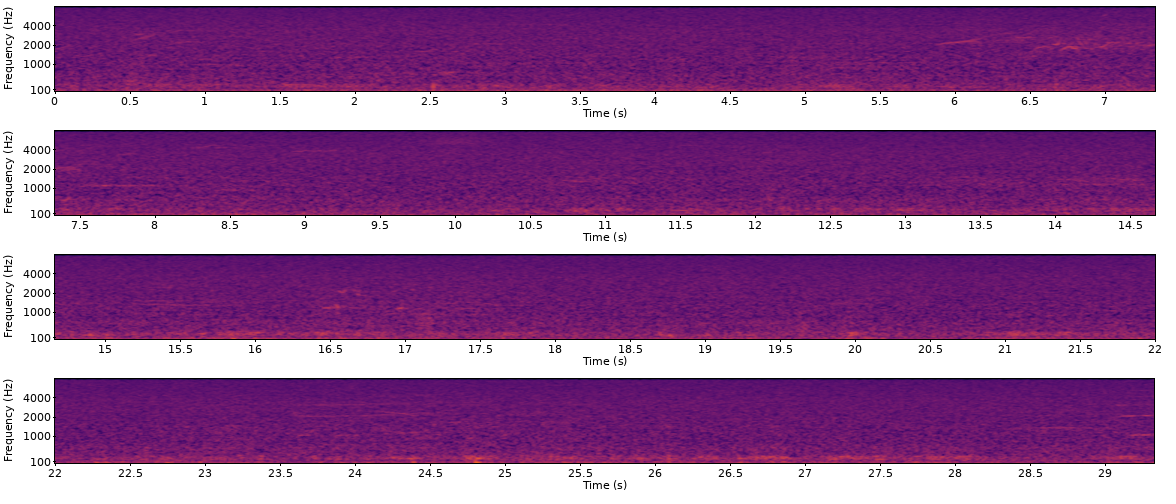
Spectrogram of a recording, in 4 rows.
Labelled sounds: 6.3	7.5	killer whale, 1.6 to 3.1 kHz

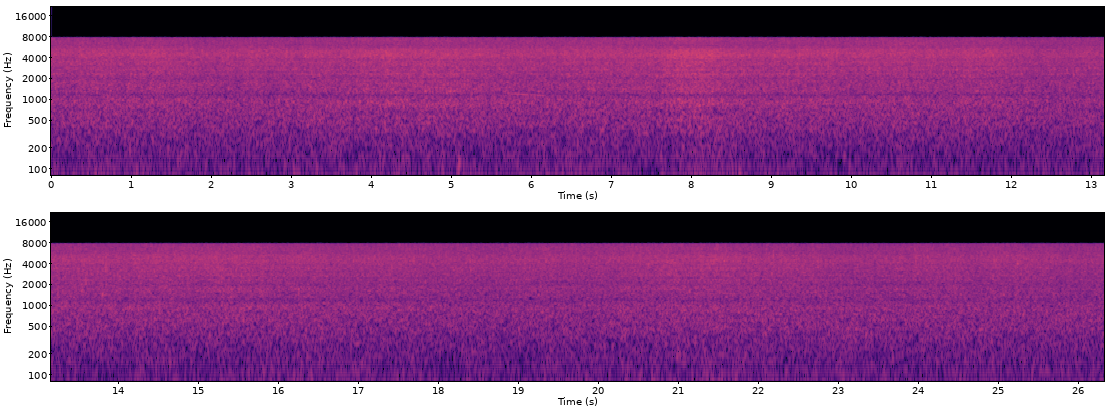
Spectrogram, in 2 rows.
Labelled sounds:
5.7	6.0	killer whale, northern resident, A clan, AA subclan, A01 pod, call N04, 1.1 to 1.2 kHz

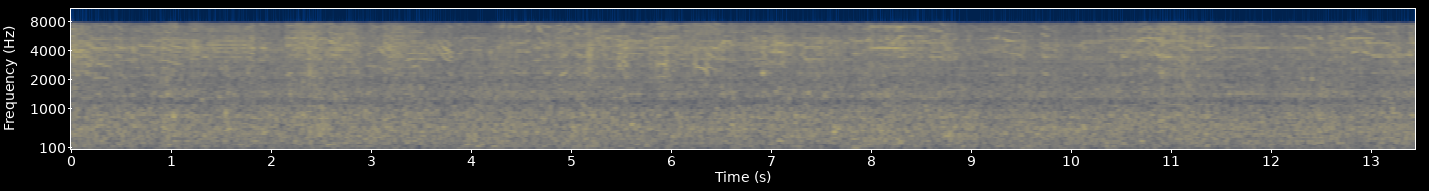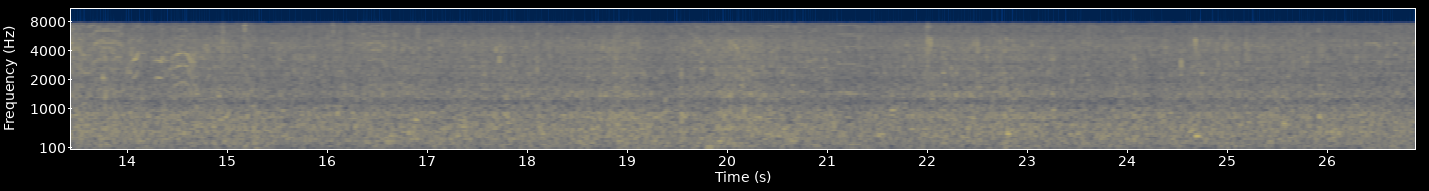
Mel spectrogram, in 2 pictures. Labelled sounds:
0.9	2.5	Pacific white-sided dolphin, 2.9 to 7.0 kHz
3.3	3.7	Pacific white-sided dolphin, 3.1 to 3.3 kHz
5.3	6.5	Pacific white-sided dolphin, 5.1 to 6.0 kHz
7.9	8.8	Pacific white-sided dolphin, 4.1 to 7.2 kHz
10.1	12.0	Pacific white-sided dolphin, 3.3 to 7.3 kHz
12.8	14.0	Pacific white-sided dolphin, 3.4 to 8.0 kHz
21.1	21.4	Pacific white-sided dolphin, 2.8 to 7.4 kHz

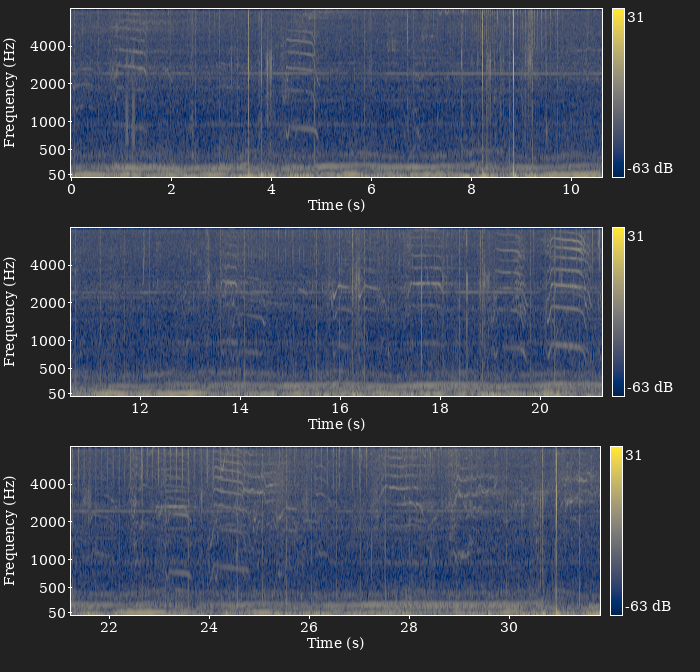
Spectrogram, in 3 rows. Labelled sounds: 0.0	1.7	killer whale, southern Alaska resident, 0.78 to 8.0 kHz
4.3	5.1	killer whale, southern Alaska resident, 0.59 to 8.0 kHz
6.8	7.3	killer whale, southern Alaska resident, 2.5 to 3.1 kHz
13.5	14.7	killer whale, southern Alaska resident, 0.59 to 8.0 kHz
15.1	16.9	killer whale, southern Alaska resident, 0.64 to 8.0 kHz
17.3	18.2	killer whale, southern Alaska resident, 0.73 to 8.0 kHz
19.0	21.0	killer whale, southern Alaska resident, 0.55 to 8.0 kHz
21.7	26.6	killer whale, southern Alaska resident, 0.48 to 7.4 kHz
27.2	28.5	killer whale, southern Alaska resident, 1.9 to 8.0 kHz
28.8	29.9	killer whale, southern Alaska resident, 0.75 to 6.7 kHz
31.1	31.8	killer whale, southern Alaska resident, 2.6 to 5.1 kHz

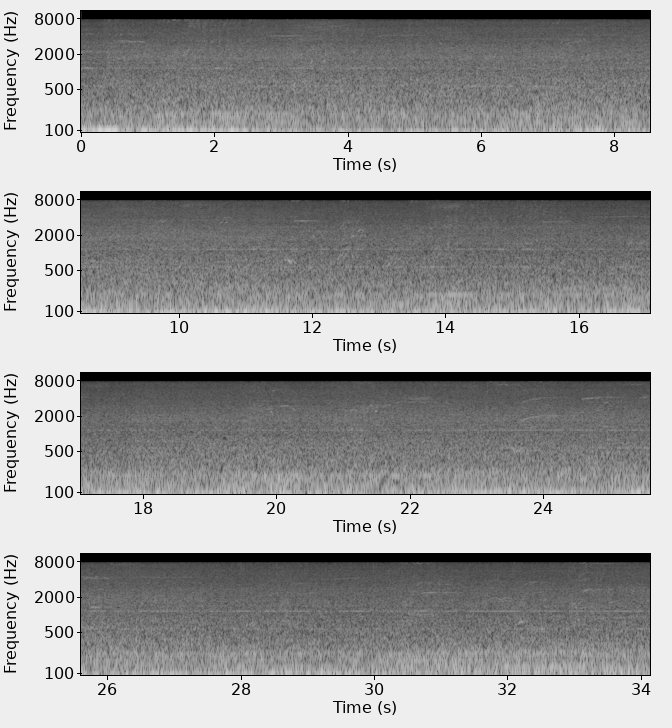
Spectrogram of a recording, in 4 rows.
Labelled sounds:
0.5	0.9	killer whale, 3.1 to 4.4 kHz
23.6	24.2	killer whale, 2.1 to 4.1 kHz
24.5	25.1	killer whale, 2.5 to 4.3 kHz
30.6	31.1	killer whale, 2.3 to 3.6 kHz

